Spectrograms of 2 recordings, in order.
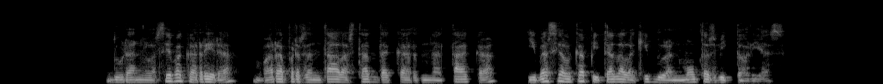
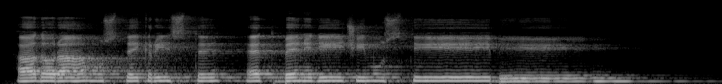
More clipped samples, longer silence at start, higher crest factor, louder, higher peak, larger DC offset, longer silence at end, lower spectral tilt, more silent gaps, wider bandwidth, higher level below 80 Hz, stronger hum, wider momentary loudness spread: neither; first, 1.05 s vs 0.15 s; about the same, 18 dB vs 18 dB; second, -31 LUFS vs -26 LUFS; second, -14 dBFS vs -8 dBFS; neither; first, 1 s vs 0.35 s; about the same, -7 dB/octave vs -6 dB/octave; first, 2.40-2.52 s, 5.00-5.26 s vs none; second, 7.8 kHz vs 11.5 kHz; second, -66 dBFS vs -60 dBFS; neither; about the same, 9 LU vs 10 LU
